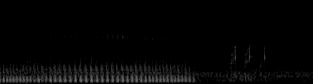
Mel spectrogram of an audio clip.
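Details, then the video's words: English Bulldog asleep and snoring, one deep fluttering snore lasting about two seconds, then quiet with a few faint clicks. "English Bulldog Snoring"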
